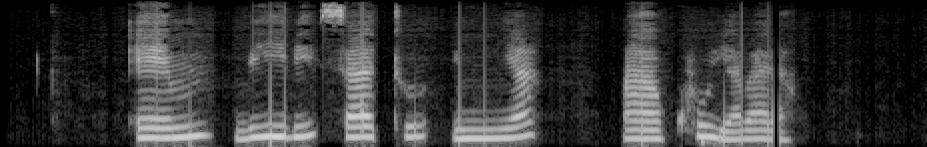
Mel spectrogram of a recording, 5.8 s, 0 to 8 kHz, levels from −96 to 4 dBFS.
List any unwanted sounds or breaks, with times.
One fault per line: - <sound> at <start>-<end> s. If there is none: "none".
- dropout at 4.8-4.9 s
